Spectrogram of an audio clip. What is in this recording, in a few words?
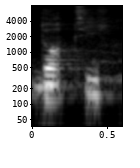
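"doty", Nigerian Pidgin, male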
